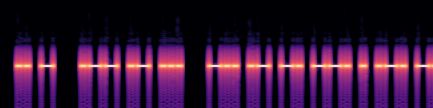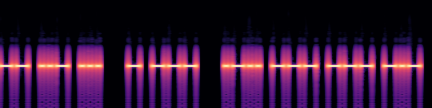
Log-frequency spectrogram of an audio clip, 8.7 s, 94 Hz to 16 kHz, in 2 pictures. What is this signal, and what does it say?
Morse code, heard as a keyed tone, about 28 wpm, 700 Hz. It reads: IT WAS DANGEROUS TO LOOK
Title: Sentences from Top 1300 Words 30wpm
